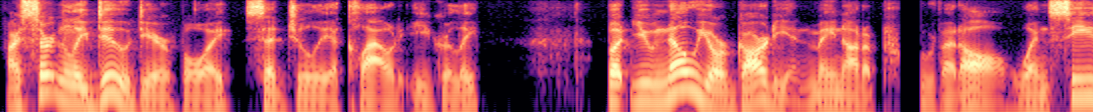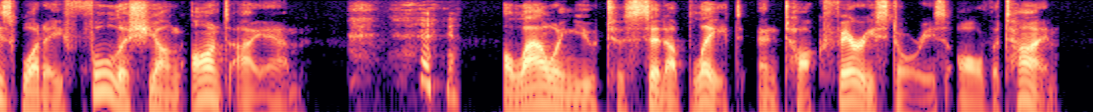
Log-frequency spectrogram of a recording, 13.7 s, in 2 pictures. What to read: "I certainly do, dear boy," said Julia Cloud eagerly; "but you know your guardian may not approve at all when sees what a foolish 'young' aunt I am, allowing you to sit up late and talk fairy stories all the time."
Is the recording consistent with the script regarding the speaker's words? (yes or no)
yes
